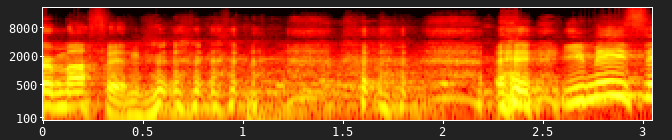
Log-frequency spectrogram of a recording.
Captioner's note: laughter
